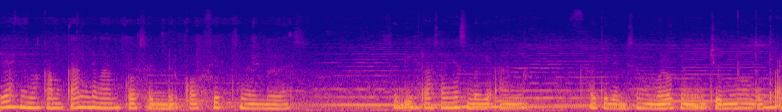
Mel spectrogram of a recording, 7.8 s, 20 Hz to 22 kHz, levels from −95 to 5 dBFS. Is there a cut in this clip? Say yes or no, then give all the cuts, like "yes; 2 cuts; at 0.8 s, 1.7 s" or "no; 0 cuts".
no; 0 cuts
